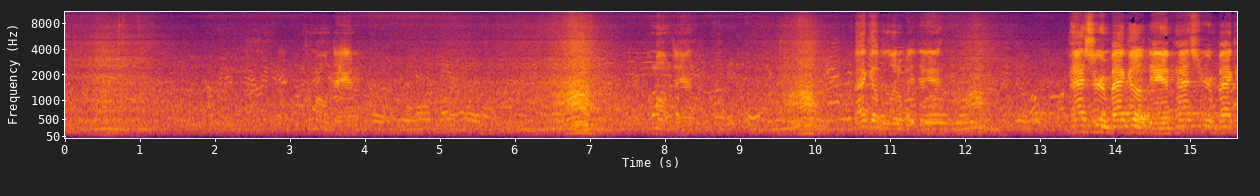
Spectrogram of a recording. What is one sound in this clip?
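An off-road engine revs hard in loud bursts.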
